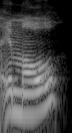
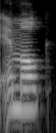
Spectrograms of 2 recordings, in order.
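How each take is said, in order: First: It ends with no final consonant. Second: It ends with a slight K sound. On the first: "it's totally silent. There's no uh, at the end at all" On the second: "there's a very slight C sound at the end of it for me"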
